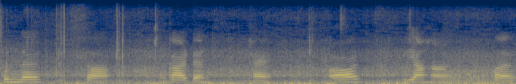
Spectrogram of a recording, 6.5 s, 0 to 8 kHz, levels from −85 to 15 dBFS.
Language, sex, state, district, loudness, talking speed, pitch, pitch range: Hindi, female, Chandigarh, Chandigarh, -16 LUFS, 65 wpm, 225 Hz, 210-235 Hz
